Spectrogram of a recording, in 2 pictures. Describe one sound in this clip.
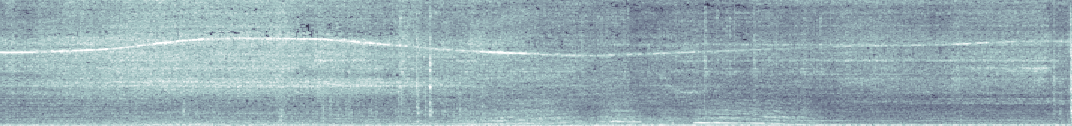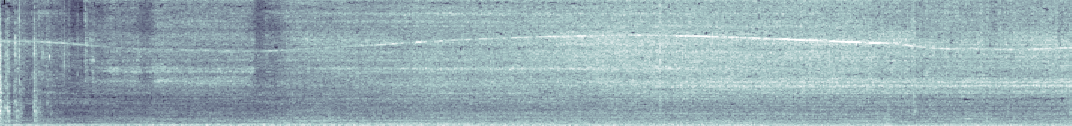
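Hydraulics whine as a crane arm swings and lifts.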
